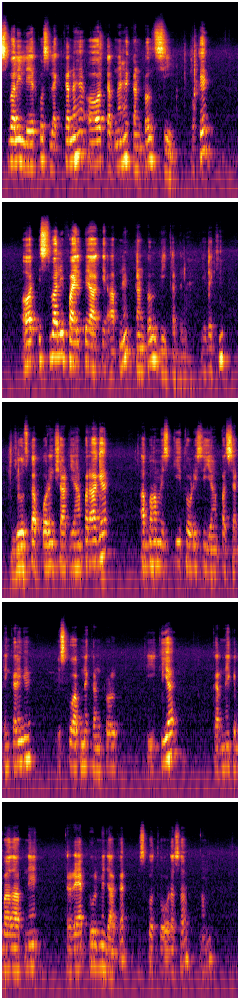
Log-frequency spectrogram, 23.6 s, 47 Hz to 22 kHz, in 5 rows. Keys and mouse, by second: 0.1 click, 3.2 ctrl+c, 6.0 click, 7.8 ctrl+v, 10.3 click, 11.3 space, 11.4 click, 14.8 click, 16.9 ctrl+t, 18.8 right click, 20.1 click, 21.1 click, 22.8 click.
